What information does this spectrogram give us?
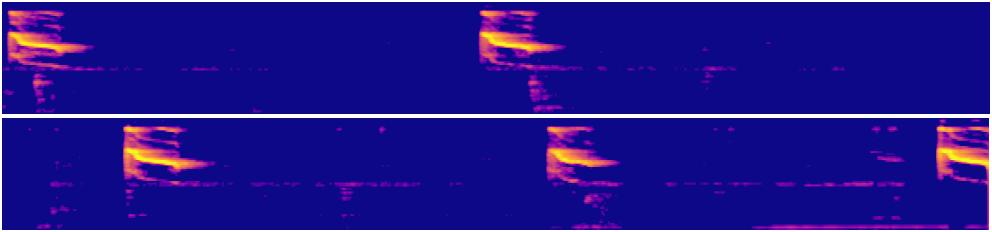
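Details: Breeding-condition female white-eye calling for a male. Five brief, piercing chirps that slide steeply down from very high, at irregular gaps of two to three seconds, over near silence with a soft low drone at the end.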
